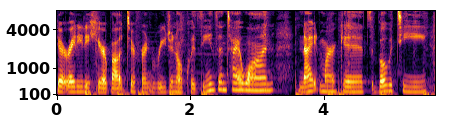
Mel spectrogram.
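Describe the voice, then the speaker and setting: With music in the background, a woman speaks in a fairly low pitch at a moderate pace. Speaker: podcast host. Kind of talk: podcast intro.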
